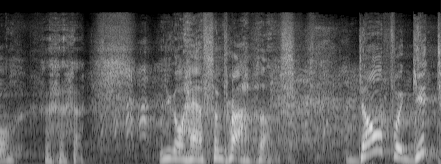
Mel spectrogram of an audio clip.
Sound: chuckling

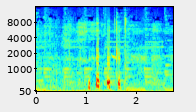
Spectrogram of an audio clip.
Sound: laughs

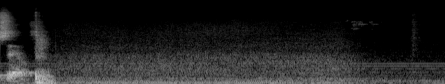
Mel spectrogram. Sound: traffic humming

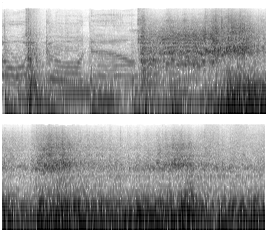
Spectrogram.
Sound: engine revs

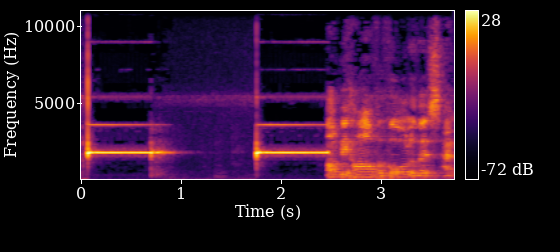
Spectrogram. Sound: alarm sounds

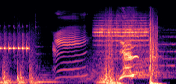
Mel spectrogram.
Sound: alarm ringing

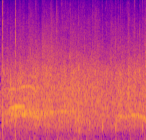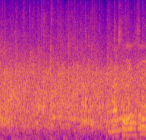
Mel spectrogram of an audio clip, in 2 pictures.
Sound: applause

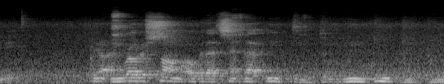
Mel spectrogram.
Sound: humming

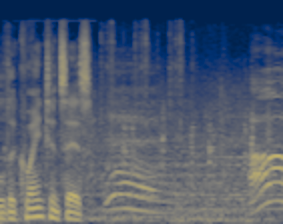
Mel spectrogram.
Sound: whale cries

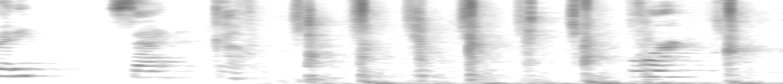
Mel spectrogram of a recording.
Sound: shoes squeaking

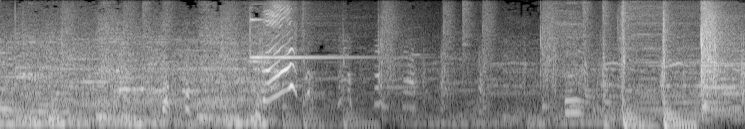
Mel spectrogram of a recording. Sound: laughter; upbeat music

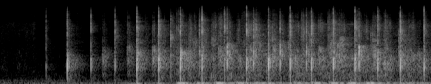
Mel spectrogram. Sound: audience applauding

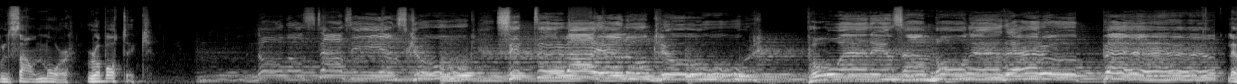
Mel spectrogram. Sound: vocoder with 8 bands...sounds a bit harsh

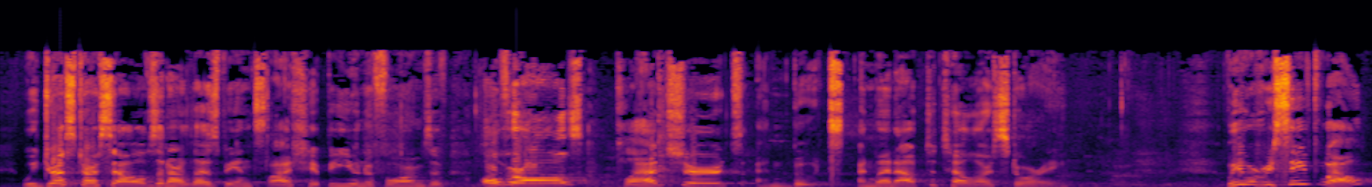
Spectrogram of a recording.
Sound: audience laughter

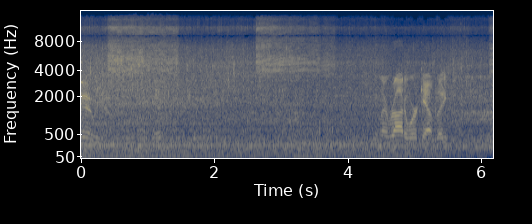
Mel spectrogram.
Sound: reel cranking

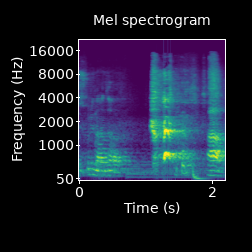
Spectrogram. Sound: laughs

